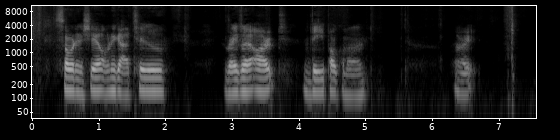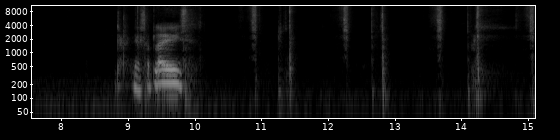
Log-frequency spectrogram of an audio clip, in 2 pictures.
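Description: Playing cards rustle and flick as they are shuffled in hands.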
